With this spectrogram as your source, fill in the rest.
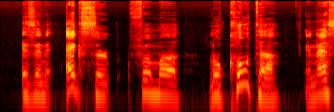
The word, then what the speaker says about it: Lakota: most beautiful examples is an excerpt from uh lokota and that's spelled l-a-k-o-t-a lakota prophecy and obviously this is an ancient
